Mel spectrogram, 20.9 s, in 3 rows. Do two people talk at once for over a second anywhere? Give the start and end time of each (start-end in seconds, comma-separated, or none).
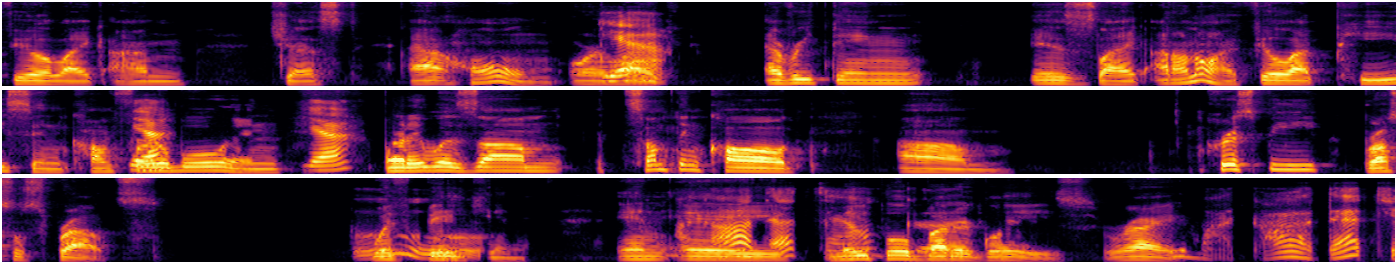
17.1-18.8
